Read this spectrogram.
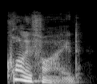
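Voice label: "qualified", English, British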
